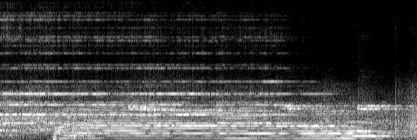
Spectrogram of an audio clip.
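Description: An electronic buzzer sounds with a steady tone for nearly four seconds, cutting off shortly before the end. Over it a man's voice on the PA holds one long drawn-out call.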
